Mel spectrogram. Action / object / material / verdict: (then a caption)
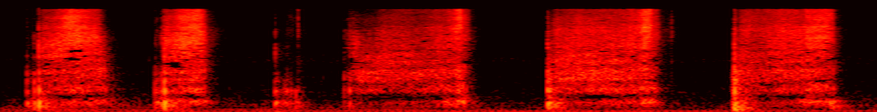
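scrape / paperback book cover, glossy card / card / none. Long painted nails rub and scratch the glossy card cover of the paperback novel "The Selection," held in both hands over a wooden table. Six quiet bursts of bright, hissy scratching follow one another, some short strokes and some longer drawn-out rubs, with near silence between them.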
